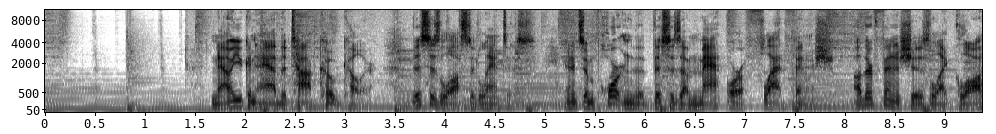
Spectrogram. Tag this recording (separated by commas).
Speech, Music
